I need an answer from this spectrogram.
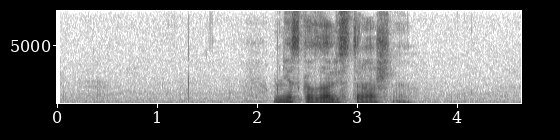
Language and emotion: Russian, sad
